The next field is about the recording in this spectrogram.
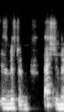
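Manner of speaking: very British put-on accent, laid on thick. Retelling a phone call from a woman calling from the Queen: put-on British accent. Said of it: "a very, you know, kingdom accent".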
